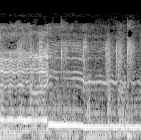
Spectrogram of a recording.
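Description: A Kapampangan song: a voice holds one long note, then steps down to a lower one held for about a second, over backing music with a steady low beat.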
